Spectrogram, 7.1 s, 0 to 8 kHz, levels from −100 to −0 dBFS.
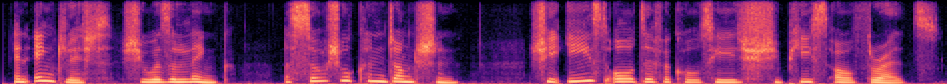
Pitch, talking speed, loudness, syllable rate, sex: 245 Hz, 145 wpm, -17 LUFS, 4.4 syllables/s, female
